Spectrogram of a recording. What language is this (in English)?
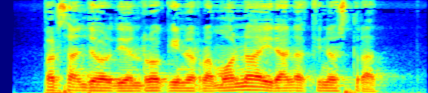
Catalan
